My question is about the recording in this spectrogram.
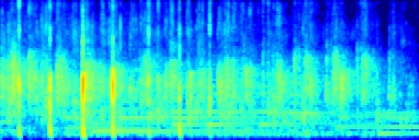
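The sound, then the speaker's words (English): An audience claps their hands: a few loud, sharp claps open, then many hands join in a steady, scattered patter of applause over low, sustained musical tones. “Y'all clap your hands for Jesus crossing.”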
